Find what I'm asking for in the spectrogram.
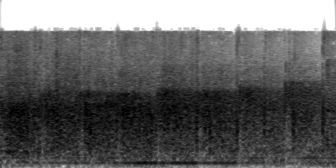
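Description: A church congregation claps continuously during a sermon, a loud, dense wash of applause that holds steady without talking.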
